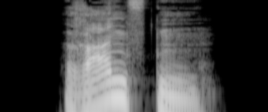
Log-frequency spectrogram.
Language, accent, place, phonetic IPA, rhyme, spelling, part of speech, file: German, Germany, Berlin, [ˈʁaːnstn̩], -aːnstn̩, rahnsten, adjective, De-rahnsten.ogg
- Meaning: 1. superlative degree of rahn 2. inflection of rahn: strong genitive masculine/neuter singular superlative degree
